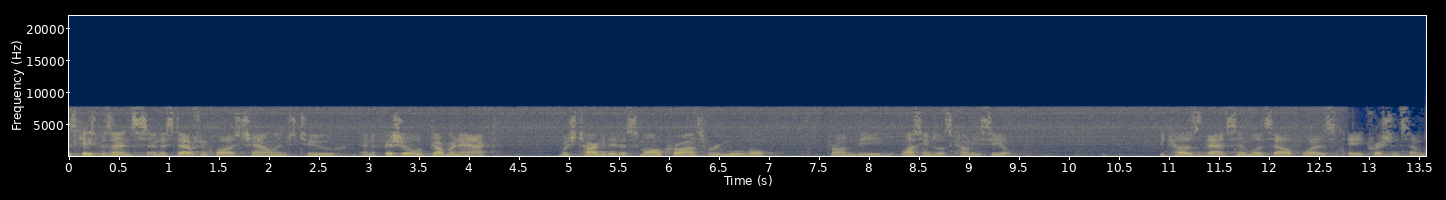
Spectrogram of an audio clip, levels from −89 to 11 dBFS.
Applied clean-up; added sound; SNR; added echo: none; Sink (filling or washing); 14 dB; none.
